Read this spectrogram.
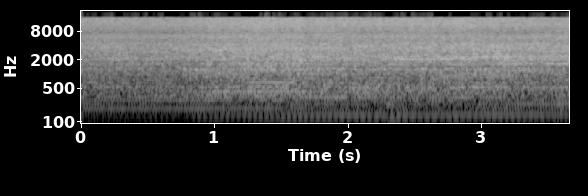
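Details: Honda CR-V idling after an engine reseal, timing check and valve lash adjustment, freshly started: quiet, even idle with a soft steady hum. The earlier valve tapping is gone; the engine sounds healthy.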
